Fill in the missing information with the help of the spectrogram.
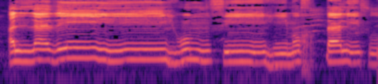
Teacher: আবার الذي هم فيه مختلفون আবার একসাথে الذي এখানে জি বলবেন না, জি বলবেন। এই জালের জিহ্বাটা উপর দাঁতের আগার সঙ্গে লাগিয়ে পাতলা উচ্চারণ করবেন।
